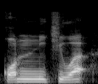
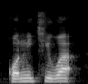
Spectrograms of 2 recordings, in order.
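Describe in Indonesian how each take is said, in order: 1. Bunyi n di tengah ditahan panjang dan sengau. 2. Bunyi n di tengah pendek dan cepat. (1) "dengungkan gitu ya" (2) "ada juga yang ringkas"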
